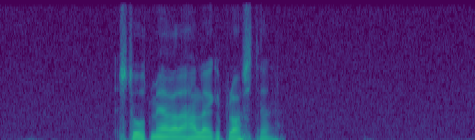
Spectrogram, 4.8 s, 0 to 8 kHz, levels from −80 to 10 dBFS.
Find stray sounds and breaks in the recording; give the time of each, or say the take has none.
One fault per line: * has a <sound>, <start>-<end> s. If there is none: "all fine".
all fine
